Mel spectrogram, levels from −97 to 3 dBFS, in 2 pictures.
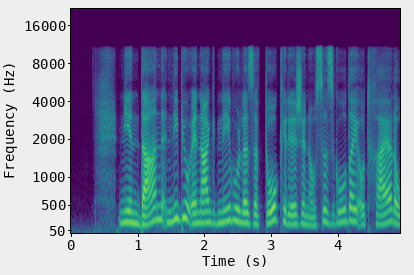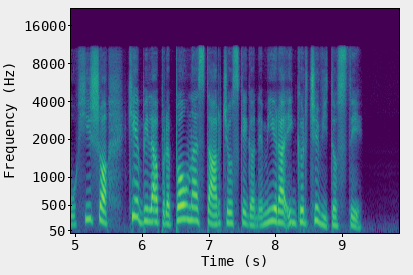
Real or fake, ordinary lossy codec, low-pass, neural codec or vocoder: fake; none; 10.8 kHz; codec, 24 kHz, 0.5 kbps, DualCodec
